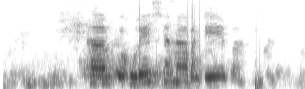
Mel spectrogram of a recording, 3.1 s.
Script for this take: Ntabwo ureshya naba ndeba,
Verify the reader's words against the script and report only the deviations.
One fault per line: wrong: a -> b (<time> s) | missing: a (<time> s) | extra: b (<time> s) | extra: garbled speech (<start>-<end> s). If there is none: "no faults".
no faults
